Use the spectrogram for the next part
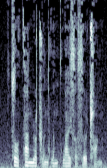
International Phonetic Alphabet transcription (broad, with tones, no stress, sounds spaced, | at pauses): t͡s o˥˩ ʊ̯ t̪ʰ a˥ n ɻ ɤ˨ ʈ͡ʂ w ə̰˨˩ n k w ə˥ n t̪ʰ w a˥ ɪ̯ s ɤ˧˥ s ɹ̩˨˩ ʈ͡ʂʰ ɑ˥ ŋ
